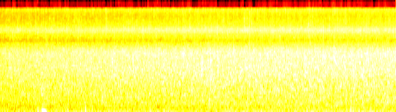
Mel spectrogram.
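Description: Rain falls in a steady, dense hiss with no pauses, a close and uniform wash of noise.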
